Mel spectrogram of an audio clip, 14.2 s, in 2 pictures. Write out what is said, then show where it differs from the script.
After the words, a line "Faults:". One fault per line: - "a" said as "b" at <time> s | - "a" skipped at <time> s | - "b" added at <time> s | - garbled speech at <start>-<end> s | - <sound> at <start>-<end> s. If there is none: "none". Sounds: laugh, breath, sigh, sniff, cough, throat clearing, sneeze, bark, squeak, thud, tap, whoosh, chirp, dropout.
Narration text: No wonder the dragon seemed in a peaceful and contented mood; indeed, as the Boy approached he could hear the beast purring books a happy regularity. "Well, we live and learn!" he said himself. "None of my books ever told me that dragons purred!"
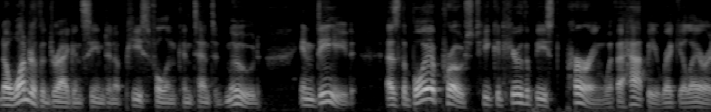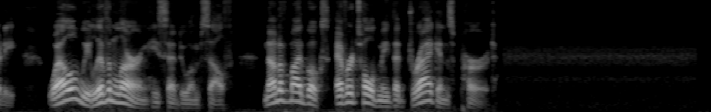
No wonder the dragon seemed in a peaceful and contented mood; indeed, as the Boy approached he could hear the beast purring with a happy regularity. "Well, we live and learn!" he said to himself. "None of my books ever told me that dragons purred!"
Faults:
- "books" said as "with" at 6.1 s
- "to" added at 8.9 s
